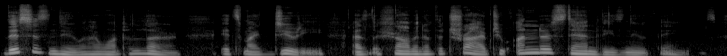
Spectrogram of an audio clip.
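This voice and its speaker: A man's voice: medium pitch, lively intonation, a little slow, darkish tone. A man playing a curious, self-important female orc shaman, an insistent sister in an ASMR roleplay drama. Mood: eager, indignant.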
